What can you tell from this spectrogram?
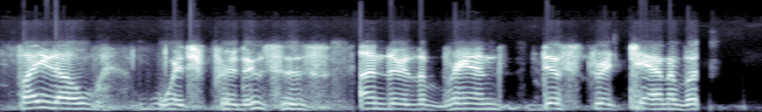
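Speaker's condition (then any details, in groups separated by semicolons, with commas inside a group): Parkinson's disease; preferred by tincture dropper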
